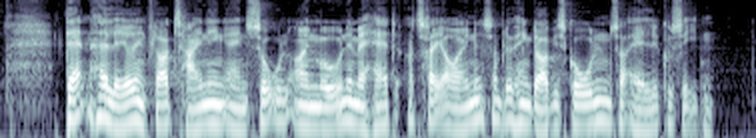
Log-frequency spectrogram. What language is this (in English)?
Danish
